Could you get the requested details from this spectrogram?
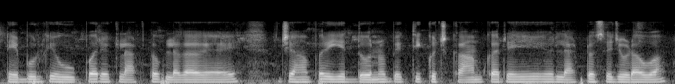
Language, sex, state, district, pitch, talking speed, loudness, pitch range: Hindi, male, Uttar Pradesh, Lalitpur, 115 Hz, 195 wpm, -16 LUFS, 110-120 Hz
